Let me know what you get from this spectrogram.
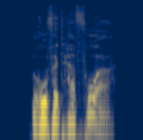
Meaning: second-person plural subjunctive I of hervorrufen
- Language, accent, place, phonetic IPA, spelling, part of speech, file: German, Germany, Berlin, [ˌʁuːfət hɛɐ̯ˈfoːɐ̯], rufet hervor, verb, De-rufet hervor.ogg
